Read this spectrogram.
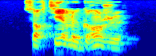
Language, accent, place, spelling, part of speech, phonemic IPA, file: French, France, Lyon, sortir le grand jeu, verb, /sɔʁ.tiʁ lə ɡʁɑ̃ ʒø/, LL-Q150 (fra)-sortir le grand jeu.wav
- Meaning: to pull out all the stops, to go all out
